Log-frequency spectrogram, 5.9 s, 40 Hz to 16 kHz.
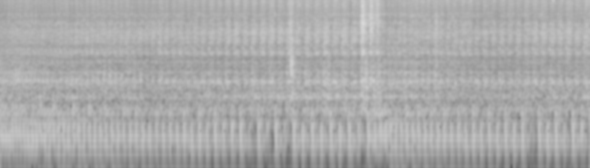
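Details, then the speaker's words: Shogun R110 small single, gear-indicator panel plug disconnected: steady idle with even pulses, doesn't stall in first gear; running normally. "عندما ندخل ما يسمى الترس الأول يظل المحرك قيد التشغيل ، لا ينطفئ ، يا رجل"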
